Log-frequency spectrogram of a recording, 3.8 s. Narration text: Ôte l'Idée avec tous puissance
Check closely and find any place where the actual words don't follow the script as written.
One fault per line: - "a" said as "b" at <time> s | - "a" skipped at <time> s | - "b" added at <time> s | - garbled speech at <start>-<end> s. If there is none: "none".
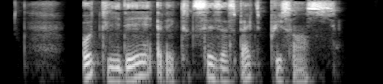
- "ses aspects" added at 1.9 s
